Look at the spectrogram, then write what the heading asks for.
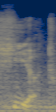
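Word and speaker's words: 히읗: And then next, which is our last consonant, hiot, which is pronounced like an H sound in English.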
